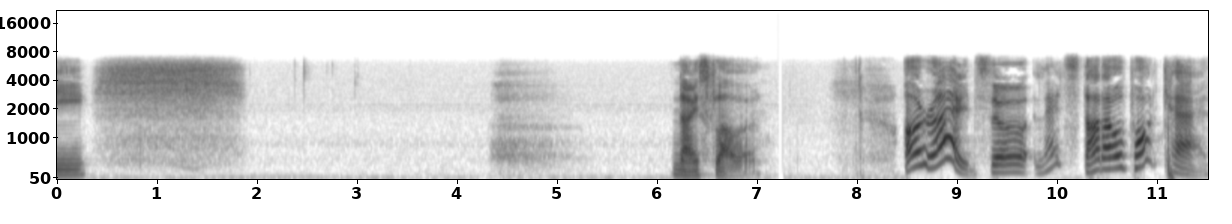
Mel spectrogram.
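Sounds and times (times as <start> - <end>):
speech: 0.0 - 0.8, 6.2 - 7.1, 8.5 - 11.5
deep breaths: 0.4 - 2.0, 4.3 - 5.4, 7.6 - 8.5.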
